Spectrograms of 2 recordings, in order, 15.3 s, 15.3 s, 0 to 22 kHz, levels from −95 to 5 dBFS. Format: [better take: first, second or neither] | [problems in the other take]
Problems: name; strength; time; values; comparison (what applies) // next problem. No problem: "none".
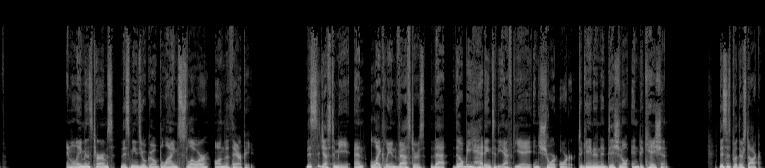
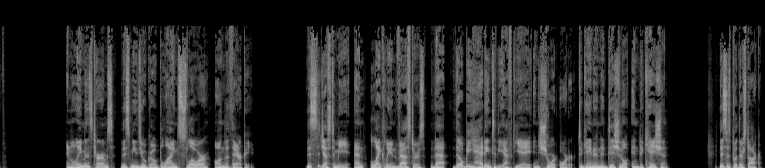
second | muffled; slightly; fading above 2 kHz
